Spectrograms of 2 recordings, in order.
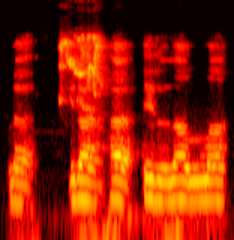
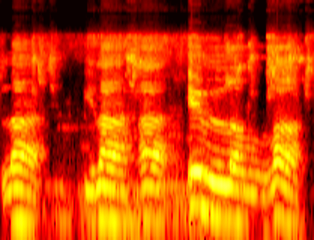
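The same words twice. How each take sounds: First: It is said forcefully but muted, pushed inward. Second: It is said loudly and forcefully out loud. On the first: "keras tapi ke dalam" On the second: "dihantam dengan keras"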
